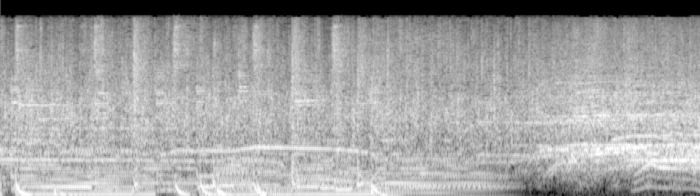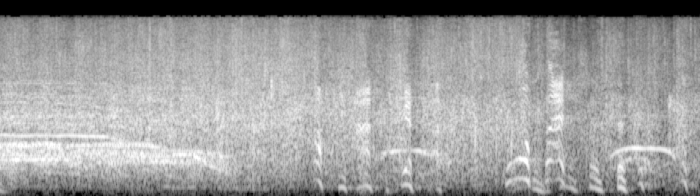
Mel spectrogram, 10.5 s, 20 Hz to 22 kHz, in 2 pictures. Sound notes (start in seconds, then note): 4.3 cheers and applause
